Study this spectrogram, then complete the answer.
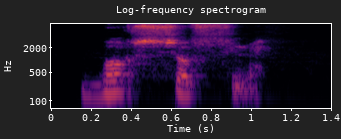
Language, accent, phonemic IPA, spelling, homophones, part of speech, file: French, Canada, /buʁ.sufl/, boursouffles, boursouffle / boursoufflent, verb, LL-Q150 (fra)-boursouffles.wav
- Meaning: second-person singular present indicative/subjunctive of boursouffler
